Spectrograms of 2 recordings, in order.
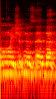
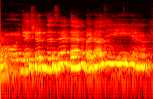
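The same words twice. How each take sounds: First: Said in the usual way. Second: High, slow, drawn-out needling voice; nagging jockey in the ear. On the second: Retold or imitated. Jockey in your ear after the row, high drawn-out reproach. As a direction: needle them like a guilty conscience, high and slow. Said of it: "The jockey is whispering in your ear".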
